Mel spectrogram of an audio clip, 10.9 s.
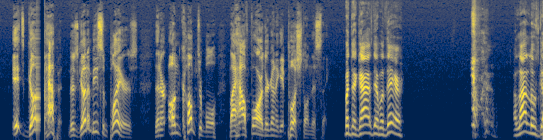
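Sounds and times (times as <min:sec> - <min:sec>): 
speech: 0:01.4 - 0:08.2, 0:09.4 - 0:10.8
sneeze: 0:09.4 - 0:10.0.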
